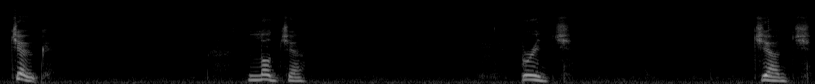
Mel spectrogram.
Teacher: this is a voiced consonant you can hear it at the beginning of the word joke in the middle of the word lodger at the end of the word bridge and at the beginning and end of the word judge did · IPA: /dʒ/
